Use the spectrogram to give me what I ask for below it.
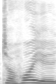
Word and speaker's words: Tahuaya: and arrows and fishing and hiking and Camp too Hoya you have probably seen the sign on I35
